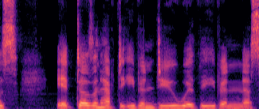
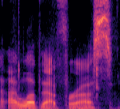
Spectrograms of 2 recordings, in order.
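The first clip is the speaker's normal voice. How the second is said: softer murmured I love that for us; quiet aside; 3 semitones lower, 7 dB quieter than usual. Real, not acted. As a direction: say it half to yourself. Repeats phrase, first take hushed.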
